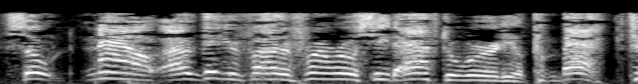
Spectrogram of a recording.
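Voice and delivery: high, slow, expansive mimicry; Bill Cosby. Star offers opener's father front row seat, mimicked high and slow. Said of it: "He says".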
